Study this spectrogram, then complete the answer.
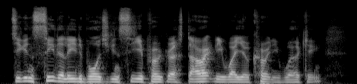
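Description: A man talks at a medium pitch, his intonation fairly even. The recording is very clean and the background silent. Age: 20s. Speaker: tech startup founder and CEO. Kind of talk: interview.

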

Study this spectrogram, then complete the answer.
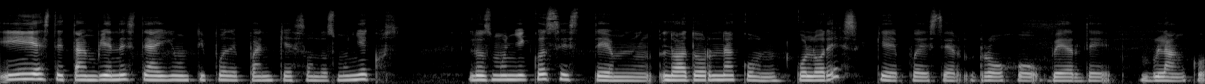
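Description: A woman's very slow, medium-pitched voice with a dark, mellow tone and monotone, flat intonation. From Mexico, Sierra of Hidalgo (Huehuetla). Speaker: book author, community member. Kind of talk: interview. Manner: hesitant, many fillers.

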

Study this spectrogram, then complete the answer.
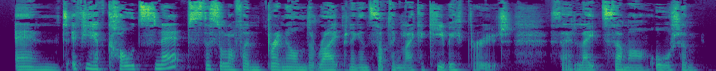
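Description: Speaking at a moderate pace with a New Zealand accent, a woman has a very deep, low pitch with ordinary pitch variation and a dark, mellow, somewhat breathy tone. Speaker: podcast host and avocado orchard grower. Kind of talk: solo podcast monologue.

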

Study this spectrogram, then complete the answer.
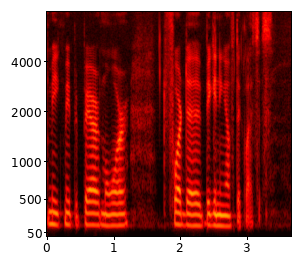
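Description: In a Portuguese accent, a woman speaks at a moderate pace with a very deep, low pitch and a dark, mellow tone. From Brazil. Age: 20s. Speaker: master's student. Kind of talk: casual interview.

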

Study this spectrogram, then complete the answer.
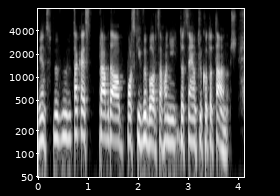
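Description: A very fast-talking man with ordinary pitch variation, on a very clean recording with a silent background. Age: 50s. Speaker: political scientist. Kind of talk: interview.

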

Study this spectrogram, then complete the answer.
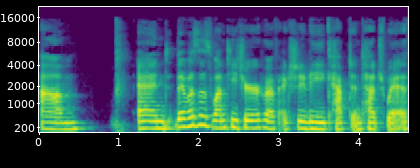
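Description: A woman with a non-native accent, fairly low-pitched, at a fairly slow pace with fairly even intonation. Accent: foreign-accented English. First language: not English. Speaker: podcast listener. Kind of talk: recorded voice message. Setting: voice memo recording.

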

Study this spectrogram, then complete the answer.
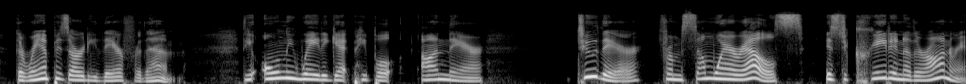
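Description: A woman's fairly high voice with an American accent, very wide pitch swings and a fairly slow pace, dry and close with no echo over a quiet background. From US East Coast. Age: 40s. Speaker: podcast host, cult survivor. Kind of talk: casual chat.

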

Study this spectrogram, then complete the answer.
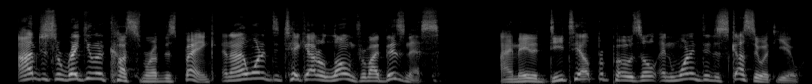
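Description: Putting on a character voice, a man speaks high and fairly quickly with a bright, sharp tone and big pitch swings.

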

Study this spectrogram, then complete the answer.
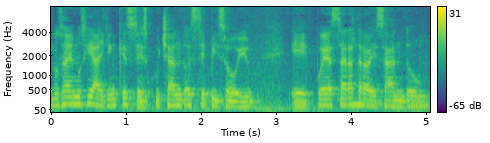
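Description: A man talks at a moderate speed, and audible echo from the room surrounds his voice. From Colombia. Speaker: podcast host. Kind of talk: interview.

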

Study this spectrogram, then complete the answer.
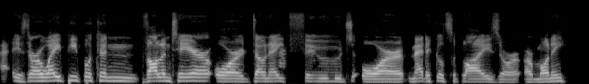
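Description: A man with an Irish accent speaks at a moderate pace with hardly any pauses. His pitch is fairly high and his intonation fairly even. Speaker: podcast host. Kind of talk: interview.

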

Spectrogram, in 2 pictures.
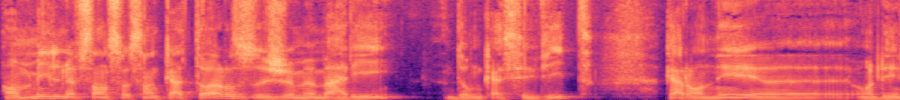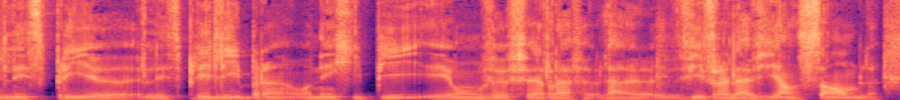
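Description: A man's fairly low voice at a very slow pace, with ordinary pitch variation and very even loudness. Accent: Romanian. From Romania, Bucharest. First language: Romanian (speaking French). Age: 70s. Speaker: architect. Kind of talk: testimony. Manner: halting.

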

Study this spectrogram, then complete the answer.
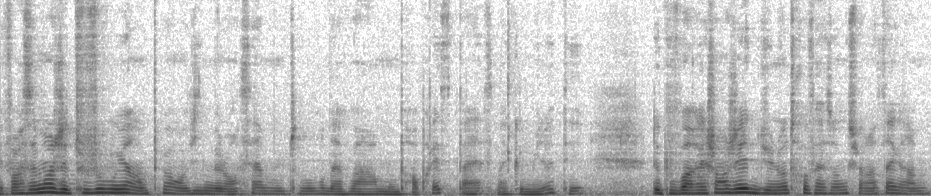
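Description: This voice has a dark, mellow tone, a very fast pace, ordinary pitch variation and big swings in loudness. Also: woman, fairly low pitch for a woman. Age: 30s. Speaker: podcast host. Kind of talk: solo podcast monologue.

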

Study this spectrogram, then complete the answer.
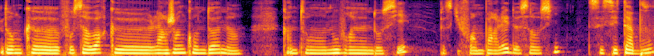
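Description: Speaking at a moderate pace, a woman with a fairly low voice keeps her intonation fairly even. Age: 40s. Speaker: adoptive mother. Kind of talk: interview testimony. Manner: halting.

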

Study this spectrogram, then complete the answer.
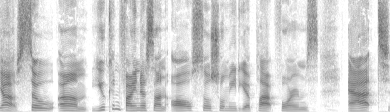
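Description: A woman in an unremarkable speaking voice talks fairly slowly at medium pitch with ordinary pitch variation. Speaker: marriage ministry speaker. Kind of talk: casual interview conversation.

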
